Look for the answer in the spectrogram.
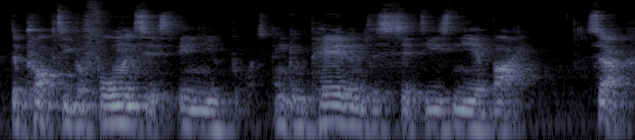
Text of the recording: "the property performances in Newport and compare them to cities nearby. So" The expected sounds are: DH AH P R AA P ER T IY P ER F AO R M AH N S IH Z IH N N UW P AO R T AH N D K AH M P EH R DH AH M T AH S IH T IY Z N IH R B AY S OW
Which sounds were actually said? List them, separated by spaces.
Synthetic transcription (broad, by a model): DH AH P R AA P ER T IY P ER F AO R M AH N S IH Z IH N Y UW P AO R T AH N K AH M P EH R DH AH M T AH S IH T IY Z N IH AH B AY S OW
